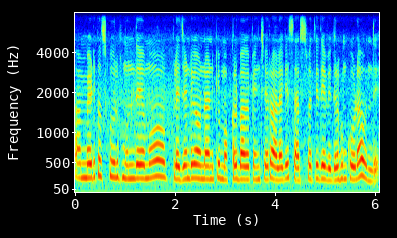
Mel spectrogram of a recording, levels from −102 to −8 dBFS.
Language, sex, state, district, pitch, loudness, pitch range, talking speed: Telugu, female, Andhra Pradesh, Srikakulam, 230 Hz, -26 LUFS, 220-240 Hz, 140 wpm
